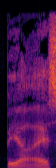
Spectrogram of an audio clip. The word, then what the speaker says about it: pas: Okay, we write it PAS, okay, but as usual final S is not pronounced, so it's pas.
